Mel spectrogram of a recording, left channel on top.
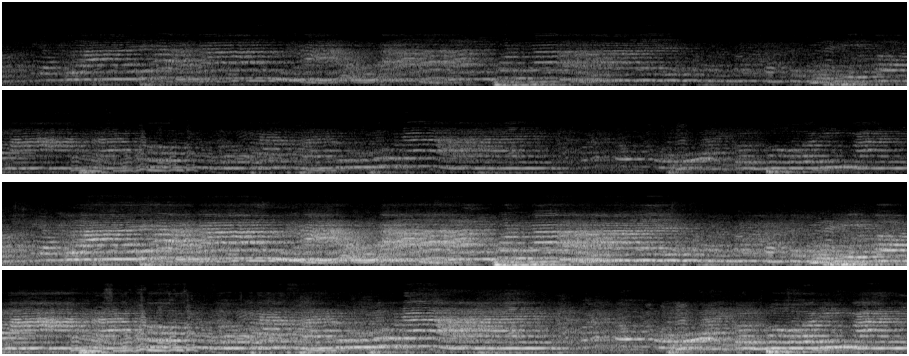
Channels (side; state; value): left; quieter; 16.4 dB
